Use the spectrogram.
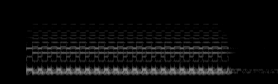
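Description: A single loud telephone ring, a bright buzzing tone with a fast warble that holds steady for about two seconds before cutting off and trailing into a faint hum. No one speaks.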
